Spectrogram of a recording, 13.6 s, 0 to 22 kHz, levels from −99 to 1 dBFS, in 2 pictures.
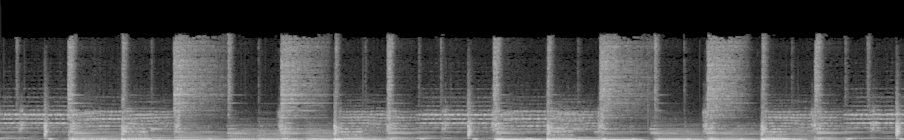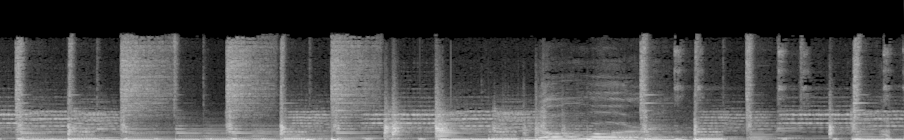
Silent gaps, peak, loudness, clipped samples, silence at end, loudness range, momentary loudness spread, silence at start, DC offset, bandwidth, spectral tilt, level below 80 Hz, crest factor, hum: none; -2 dBFS; -22 LUFS; under 0.1%; 0 s; 3 LU; 8 LU; 0 s; under 0.1%; 17 kHz; -4.5 dB/octave; -28 dBFS; 18 dB; none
